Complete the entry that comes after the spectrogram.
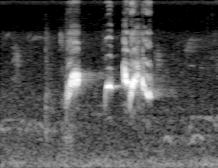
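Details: Red-whiskered bulbul in a cage, moulting for over a month and quiet in mood, delivers a brief three-part phrase. A rising slur, a sharp short note and a tumbling warble, all within under a second, over a faint low murmur.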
